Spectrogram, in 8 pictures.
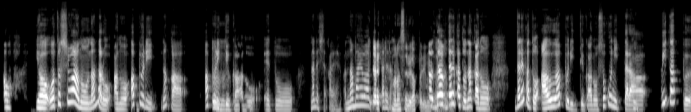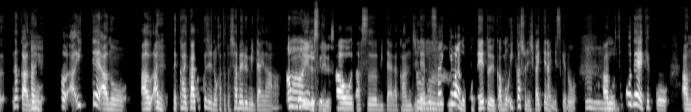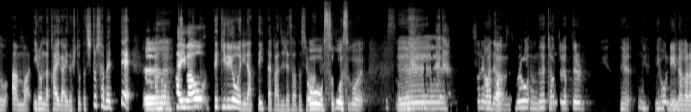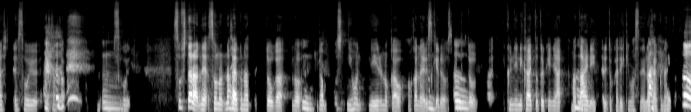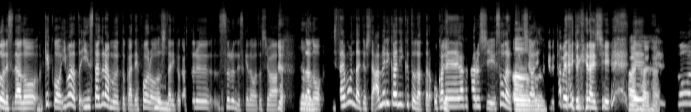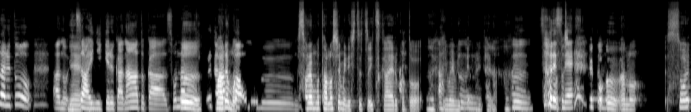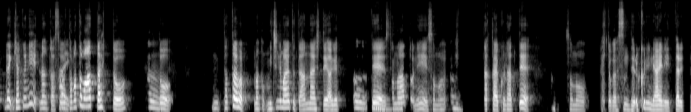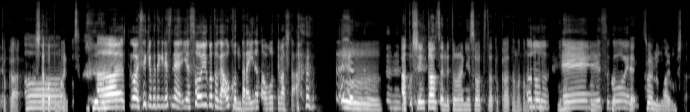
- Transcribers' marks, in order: in English: "ミートアップ"; chuckle; laugh; distorted speech; laughing while speaking: "貯めないといけないし"; chuckle; laughing while speaking: "そうですね"; chuckle; other background noise; chuckle; chuckle
- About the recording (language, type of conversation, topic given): Japanese, unstructured, 旅先での人との出会いはいかがでしたか？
